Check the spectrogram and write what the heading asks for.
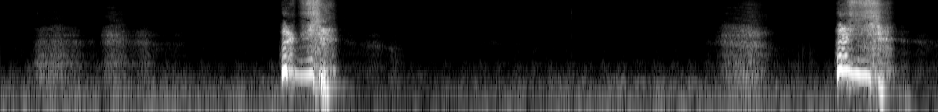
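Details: Woman: two loud, wet, spraying sneezes, each after a brief catching inhale; sneezing.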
